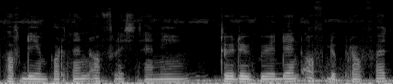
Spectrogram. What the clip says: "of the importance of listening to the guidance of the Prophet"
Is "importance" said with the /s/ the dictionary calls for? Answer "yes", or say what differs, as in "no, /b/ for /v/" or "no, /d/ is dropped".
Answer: no, /s/ is dropped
